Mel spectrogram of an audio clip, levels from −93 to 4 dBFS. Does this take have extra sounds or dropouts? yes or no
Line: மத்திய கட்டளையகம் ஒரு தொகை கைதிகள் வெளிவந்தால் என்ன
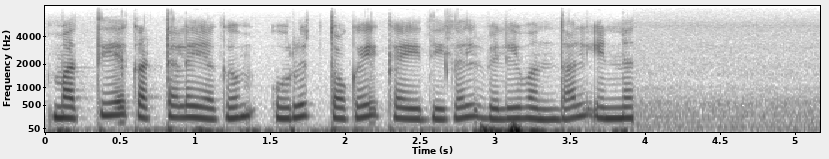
no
